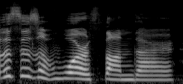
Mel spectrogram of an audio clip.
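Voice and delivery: usual speaking voice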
